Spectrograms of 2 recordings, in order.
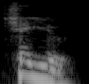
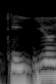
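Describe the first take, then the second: First: It starts with a ch-like sound. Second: It starts with a plain k sound. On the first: The speaker calls it right. "ça se dit tcheilleux" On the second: The speaker calls it wrong. "ça se dit pas queilleux"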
